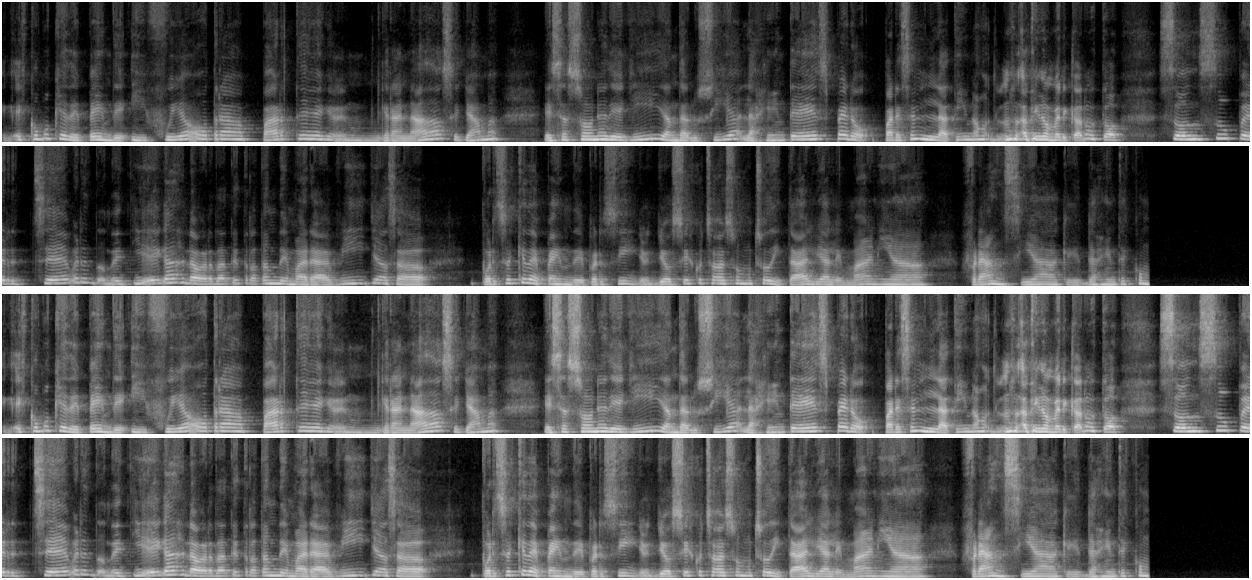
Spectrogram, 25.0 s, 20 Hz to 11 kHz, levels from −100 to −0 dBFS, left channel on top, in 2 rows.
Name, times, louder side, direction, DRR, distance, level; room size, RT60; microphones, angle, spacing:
voice 1, 0.0-11.2 11.7-16.8 17.3-21.8 22.1-24.0, right 3 dB, 65° right, 1.2 m, -26 dB
head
